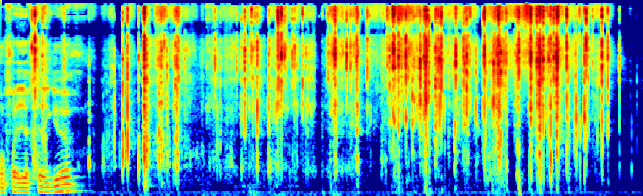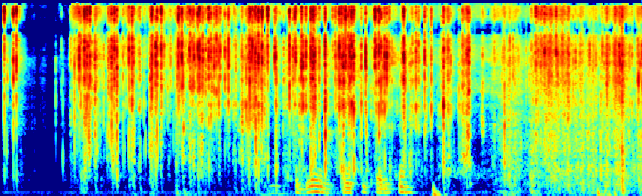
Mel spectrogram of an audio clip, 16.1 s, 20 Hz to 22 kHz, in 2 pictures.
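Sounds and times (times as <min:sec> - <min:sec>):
plastic bags crinkling and tearing: 0:00.0 - 0:16.0.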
